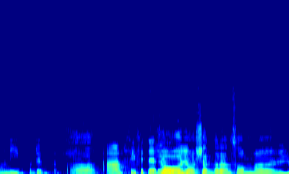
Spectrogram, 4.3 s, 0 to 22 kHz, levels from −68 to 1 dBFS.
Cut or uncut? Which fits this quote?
cut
